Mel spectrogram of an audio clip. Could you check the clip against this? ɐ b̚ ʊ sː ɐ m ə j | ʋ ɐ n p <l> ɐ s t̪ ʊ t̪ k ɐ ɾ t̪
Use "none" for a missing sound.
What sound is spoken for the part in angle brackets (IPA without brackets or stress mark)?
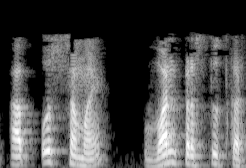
ɾ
